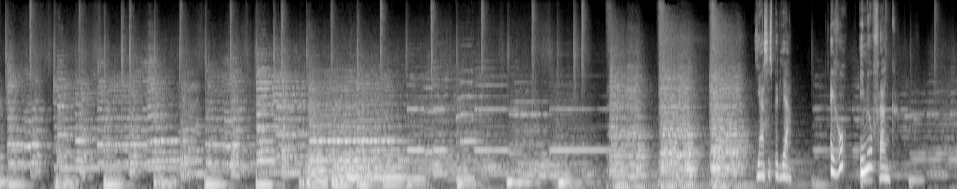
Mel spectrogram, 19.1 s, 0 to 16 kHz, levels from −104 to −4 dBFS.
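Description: No technical faults can be heard anywhere here.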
